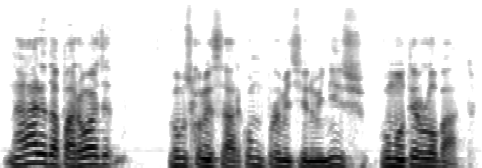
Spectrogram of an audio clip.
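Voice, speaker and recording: Older academic lecturing, halting. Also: male voice, on the high side, darkish tone. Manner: halting asides with fillers and self-corrections. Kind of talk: formal lecture with read quotations. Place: lecture hall.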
